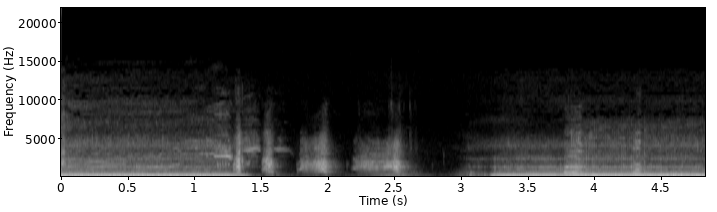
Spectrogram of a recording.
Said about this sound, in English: Right? That's a brown bear.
